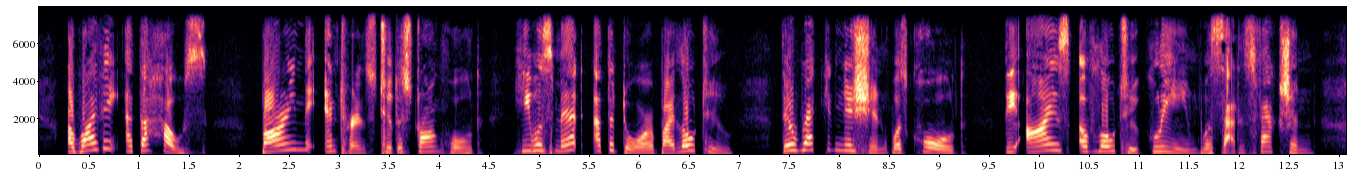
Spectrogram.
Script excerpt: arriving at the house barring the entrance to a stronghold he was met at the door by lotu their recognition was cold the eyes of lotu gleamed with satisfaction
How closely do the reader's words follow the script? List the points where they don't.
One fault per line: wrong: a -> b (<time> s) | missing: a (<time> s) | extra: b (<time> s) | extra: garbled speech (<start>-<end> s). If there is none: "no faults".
wrong: a -> the (3.5 s)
